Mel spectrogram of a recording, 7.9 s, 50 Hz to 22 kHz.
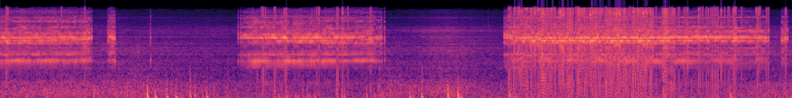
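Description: Penn No. 77 Sea Hawk direct-drive casting reel with its bait clicker engaged, ratcheting fast as the handle is cranked to wind line in. Three spells of cranking with short pauses: one that stops about a second in, one from about two and a half to four seconds, and a longer one from about five seconds to near the end.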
